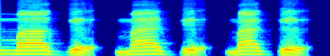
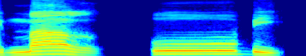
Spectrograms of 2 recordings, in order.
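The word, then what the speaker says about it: المغضوب: saat, membacakan ghairil maghdubi itu pun dipantulkan saat membacanya, itu tidak tidak benar ya, ghairil mage. Nah, itu tidak diperkenankan dipantulkan. Harusnya ya, mengalir saja karena huruf gha bukan huruf pantul. Ghairil maghdubi. Nah, tidak mage, tapi maghdubi alaihim waladdo.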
